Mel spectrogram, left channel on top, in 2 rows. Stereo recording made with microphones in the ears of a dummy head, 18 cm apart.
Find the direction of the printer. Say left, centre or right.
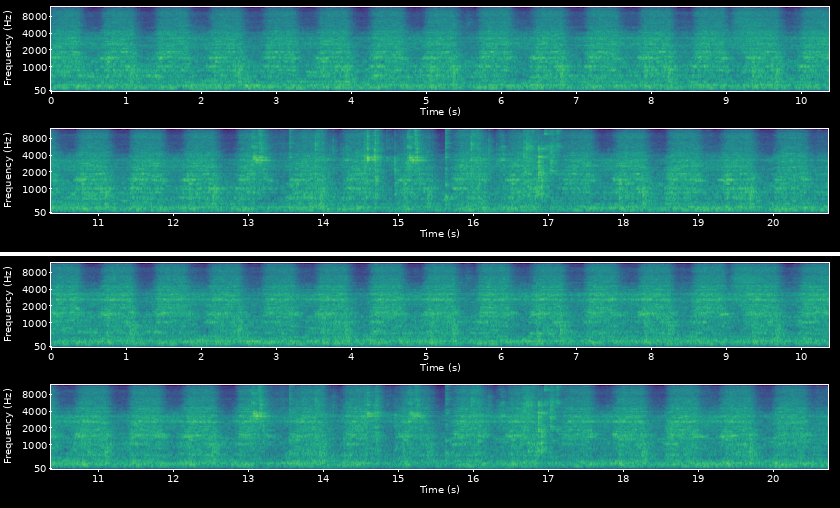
right.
